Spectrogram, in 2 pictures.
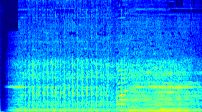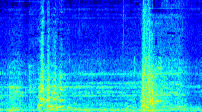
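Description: Music playing over the buzz of a small children's dirt bike engine, then two sharp bangs about five and seven seconds in as the bike crashes into a wall.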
